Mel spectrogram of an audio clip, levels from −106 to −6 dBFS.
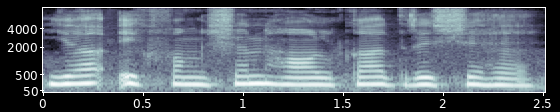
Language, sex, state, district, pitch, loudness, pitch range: Hindi, female, Uttar Pradesh, Lucknow, 210 Hz, -15 LUFS, 205-225 Hz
